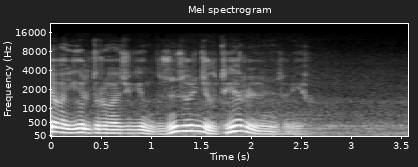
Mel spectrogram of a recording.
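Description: A middle-aged man speaks calmly, close by.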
